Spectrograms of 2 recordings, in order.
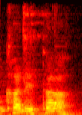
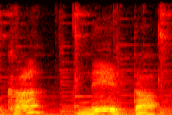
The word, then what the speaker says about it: caneta: eu falo caneta não eu falo canetaa não eu falo cá neta então a sílaba tônica de caneta é nê um pincel como é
